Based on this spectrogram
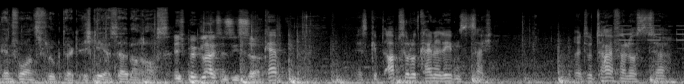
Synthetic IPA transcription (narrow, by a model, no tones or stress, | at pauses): ʔɪnfoansfluːk̚d̥ɛkɪçɡ̥eːəzɛlbɐʁa̰ʊsʔɪçb̥əɡlaɪtəziːsœɐkʰɛp̚tn̩ʔɛsɡ̥iːp̚tʔapz̥oluːt̚kʰaɪnəleːbm̩st͡saɪçn̩ | ʔaɪntʰotʰaːlfɛɐlʊstsœɐ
